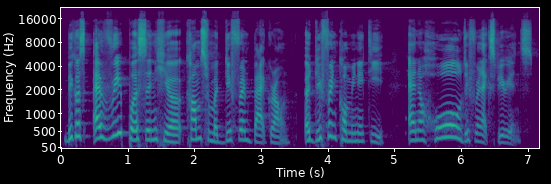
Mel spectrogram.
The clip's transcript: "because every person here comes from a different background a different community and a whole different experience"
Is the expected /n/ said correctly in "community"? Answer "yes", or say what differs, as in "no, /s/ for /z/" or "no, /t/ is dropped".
yes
